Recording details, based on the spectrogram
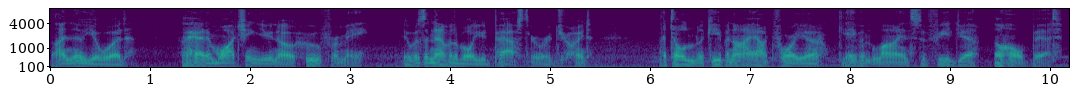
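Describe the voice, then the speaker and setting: A grizzled vampire informant from a video game, with an extremely low, gravel-edged voice. He is cynical and sardonic, talking in gruff slang over faint noise. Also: moderate pace. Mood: sly, matter-of-fact.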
